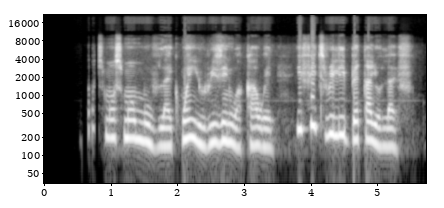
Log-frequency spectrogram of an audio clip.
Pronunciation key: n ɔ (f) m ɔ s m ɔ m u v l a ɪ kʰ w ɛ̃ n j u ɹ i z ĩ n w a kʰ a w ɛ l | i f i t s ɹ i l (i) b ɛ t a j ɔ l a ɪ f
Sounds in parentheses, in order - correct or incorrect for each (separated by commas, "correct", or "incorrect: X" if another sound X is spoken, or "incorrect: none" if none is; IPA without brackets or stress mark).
incorrect: s, correct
